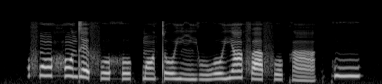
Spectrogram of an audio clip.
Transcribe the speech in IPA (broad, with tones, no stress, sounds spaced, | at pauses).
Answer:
f ɔ̃˦ h ɔ̃˦ d ɛ˦˨ f o˧ h o˧ k͡p ɔ̃˧ t o˧ j ĩ˨ j u˨ w o˧ j ã˧ f a˨ f o˨ k ã˨ | k u˦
